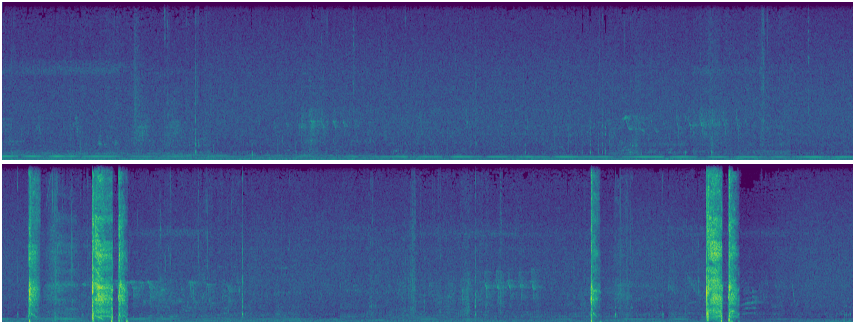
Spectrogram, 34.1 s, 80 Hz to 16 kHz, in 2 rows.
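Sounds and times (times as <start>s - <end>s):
monkeys harsh cough-like calls: 17.5s - 17.9s, 18.8s - 19.7s, 28.8s - 29.1s, 31.1s - 31.9s.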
